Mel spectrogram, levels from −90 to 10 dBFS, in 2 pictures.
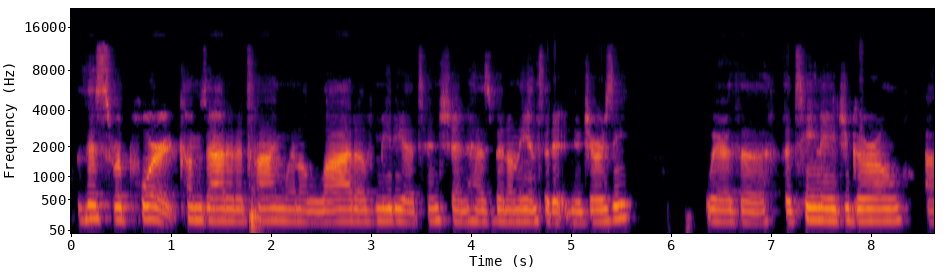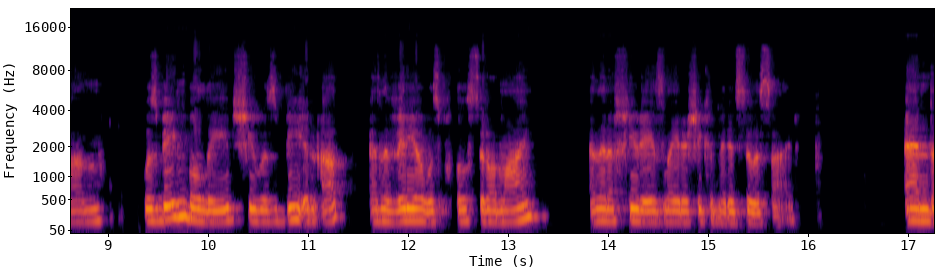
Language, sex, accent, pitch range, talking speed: English, female, American, 155-180 Hz, 175 wpm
